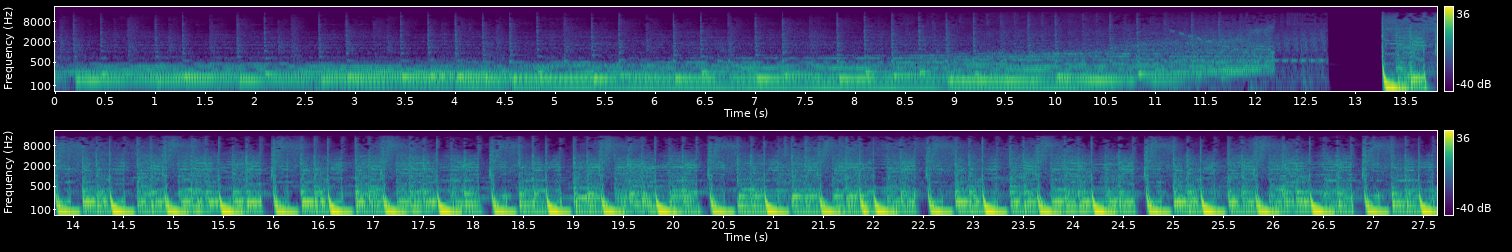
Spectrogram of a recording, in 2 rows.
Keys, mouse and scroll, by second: 5.5-6.5 scroll up 4, 6.5-7.0 scroll down 3, 6.9 KP_7, 7.3-7.7 scroll up 4, 7.7 click, 8.2 shift+middle click, 9.0 g, 14.0-15.3 drag, 16.5-17.8 drag, 17.9 click, 18.2 scroll down 11, 18.8 click, 19.3-27.0 drag.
